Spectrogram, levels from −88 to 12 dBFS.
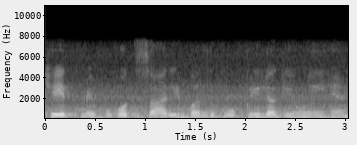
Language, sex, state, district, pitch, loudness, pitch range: Hindi, female, Punjab, Pathankot, 225 Hz, -15 LUFS, 215-230 Hz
